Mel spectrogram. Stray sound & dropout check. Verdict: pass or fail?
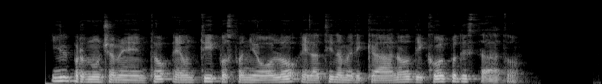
pass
